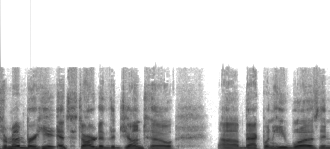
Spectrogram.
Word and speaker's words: Junto: Franklin before, the Junto, in Spanish we would pronounce it the Junto. I studied Spanish many years ago, and so it's a little hard for me to say Junto, but we suspect that's probably the way that he pronounced it.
